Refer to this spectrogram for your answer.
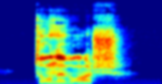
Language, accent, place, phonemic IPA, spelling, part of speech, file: French, France, Lyon, /tuʁ.nə.bʁɔʃ/, tournebroche, noun, LL-Q150 (fra)-tournebroche.wav
- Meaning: roasting spit, turnspit, roasting jack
